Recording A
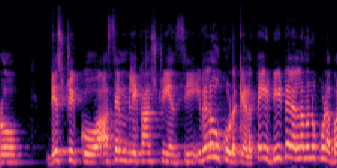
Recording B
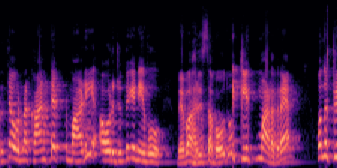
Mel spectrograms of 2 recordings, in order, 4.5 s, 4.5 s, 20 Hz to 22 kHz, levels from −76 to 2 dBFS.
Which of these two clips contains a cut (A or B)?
B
